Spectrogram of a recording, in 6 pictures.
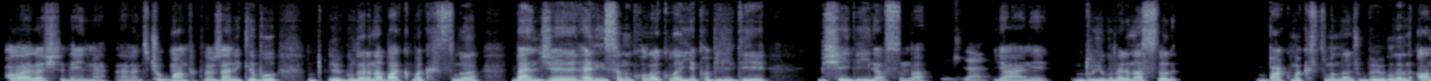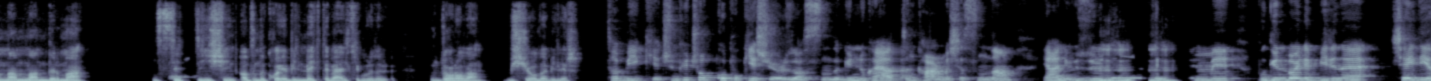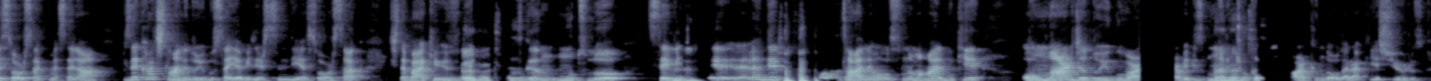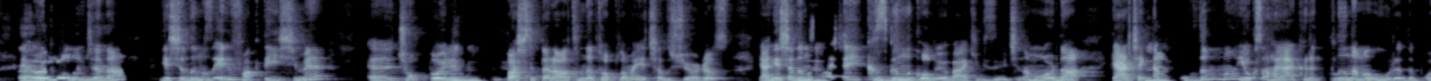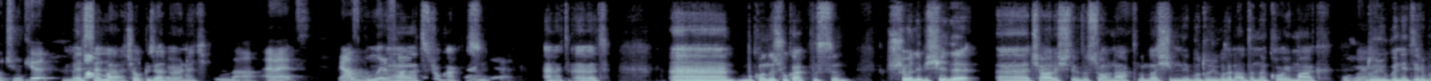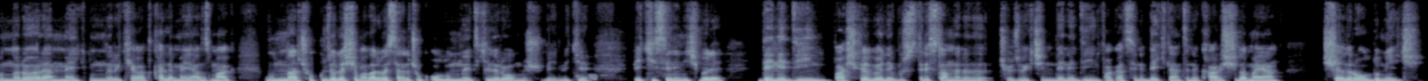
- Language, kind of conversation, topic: Turkish, podcast, Stresle başa çıkmak için hangi yöntemleri kullanıyorsun, örnek verebilir misin?
- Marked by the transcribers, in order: distorted speech; other background noise; static; unintelligible speech; tapping; chuckle; unintelligible speech; unintelligible speech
